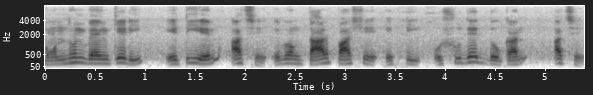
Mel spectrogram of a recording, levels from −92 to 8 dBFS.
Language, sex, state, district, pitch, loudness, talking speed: Bengali, male, West Bengal, North 24 Parganas, 205 Hz, -21 LUFS, 135 wpm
